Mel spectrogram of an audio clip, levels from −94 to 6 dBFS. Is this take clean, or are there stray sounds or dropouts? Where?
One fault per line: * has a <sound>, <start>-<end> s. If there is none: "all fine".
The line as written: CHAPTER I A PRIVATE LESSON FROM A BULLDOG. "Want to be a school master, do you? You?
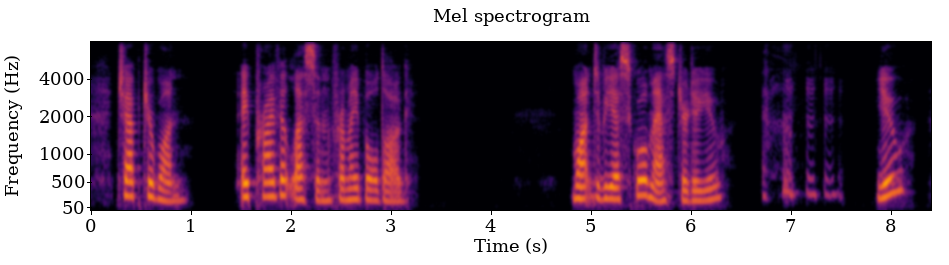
* has a laugh, 6.7-7.6 s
